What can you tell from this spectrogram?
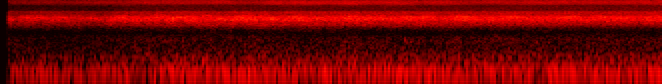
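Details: Summer cicada singing: a steady, dense high-pitched buzzing drone that holds without pause, with bright bands of hiss-like sound and very little low sound beneath.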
